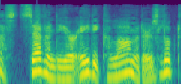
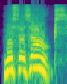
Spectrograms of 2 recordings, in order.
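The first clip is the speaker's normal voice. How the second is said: a raised, urgent narrated shout; excited shout; 6 semitones higher, 6 dB louder than usual. A narrator's reading. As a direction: call out to her, higher and louder. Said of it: "he shouted".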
